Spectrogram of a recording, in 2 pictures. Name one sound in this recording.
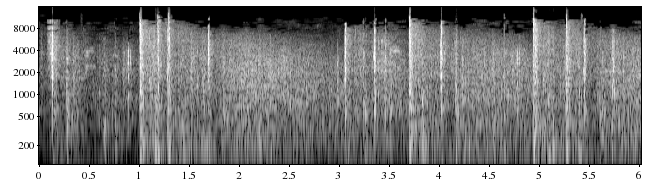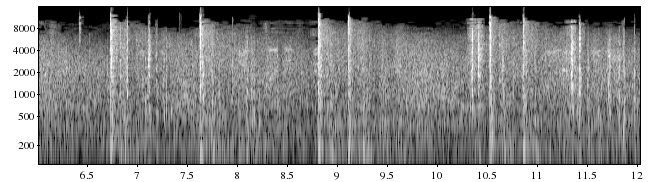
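Fireworks crackle and fizzle in the sky.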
